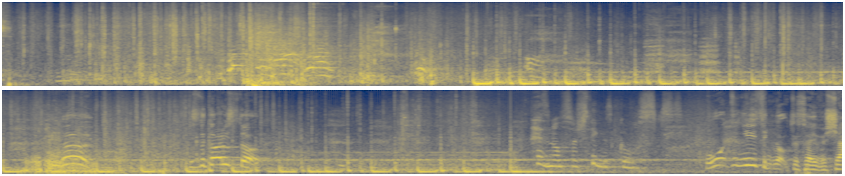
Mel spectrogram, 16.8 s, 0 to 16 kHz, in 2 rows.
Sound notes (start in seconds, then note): 2.3 Shannon shrieks; 4.8 Shannon sighs; 8.4 wolf snarls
